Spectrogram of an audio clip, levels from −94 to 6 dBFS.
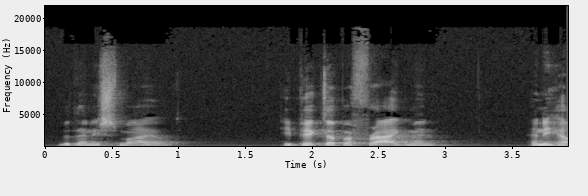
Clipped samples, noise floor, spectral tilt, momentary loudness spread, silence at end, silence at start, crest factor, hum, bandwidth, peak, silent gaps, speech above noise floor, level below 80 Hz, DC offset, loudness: under 0.1%; -59 dBFS; -3.5 dB/octave; 13 LU; 0 s; 0.1 s; 20 dB; 60 Hz at -55 dBFS; 19 kHz; -4 dBFS; none; 36 dB; -62 dBFS; under 0.1%; -23 LUFS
